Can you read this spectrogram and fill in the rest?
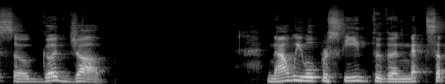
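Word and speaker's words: ν: it is like, or it sounds like the letter N. And that's why if you look at the uncial form, it is the letter N. Okay? So it is pronounced as N, as in now. N.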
